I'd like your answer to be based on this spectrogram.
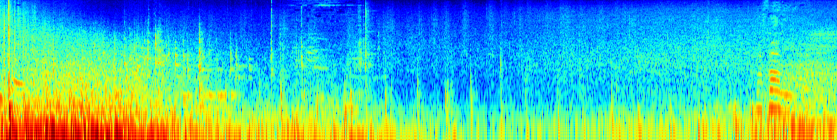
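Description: In the game Hogwarts Legacy, the Confringo explosive spell goes off in heavy, booming blasts that are loud at first and fade into scattered thuds and crackles, with another burst near the end.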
